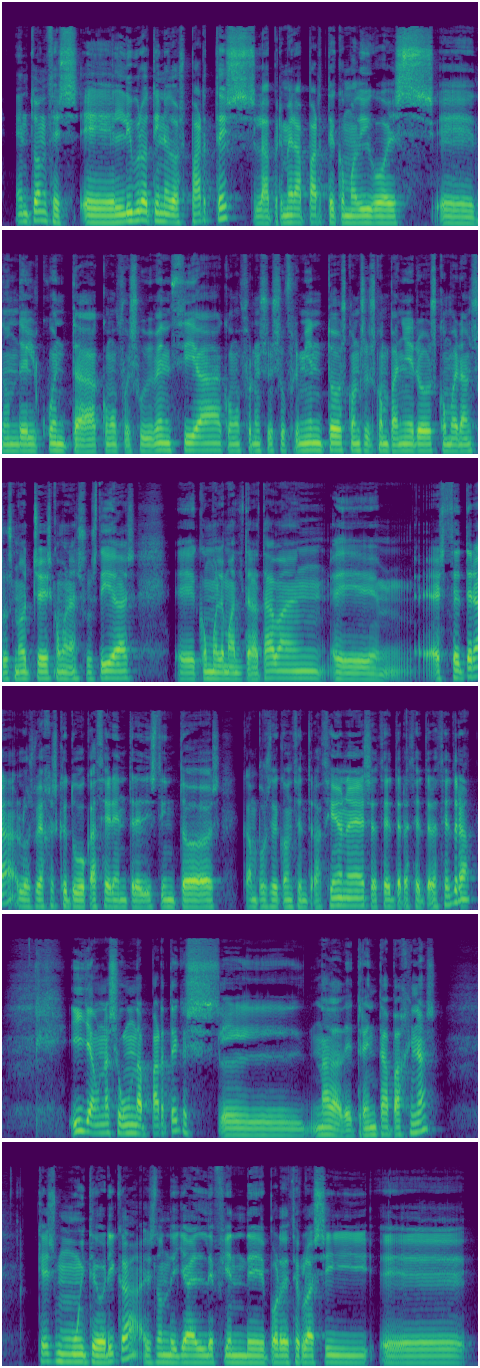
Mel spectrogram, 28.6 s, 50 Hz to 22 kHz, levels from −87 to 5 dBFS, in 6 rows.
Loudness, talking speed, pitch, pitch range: -17 LUFS, 165 wpm, 120 Hz, 115-125 Hz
